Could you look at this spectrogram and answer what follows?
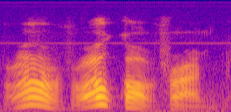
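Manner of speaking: muffled, talking through a mouthful of food. Chico greets a red-haired elf who sat down beside him, talking with mouth full. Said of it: "probably has his mouth full with a bite of food".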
